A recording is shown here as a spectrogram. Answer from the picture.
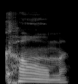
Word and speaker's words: comb: Silent B words. Comb. Tomb. Debt.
